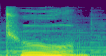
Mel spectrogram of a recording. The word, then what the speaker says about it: tomb: 在很早之前的节目当中，我跟大家有去说过，英文单词凡是以 n b 结尾的话呢，b 都不发音。 OK，我们说过，比如像爬山的爬 climb，对不对？这个啊，麻木的 numb，还有坟墓 tomb，还有梳子 comb 等等，凡是以 m b 结尾的词呢，b 都是哑音状态。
